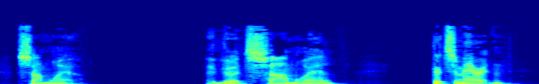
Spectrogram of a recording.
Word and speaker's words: Samuel: He said it with a Hispanic pronunciation, Samuel.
